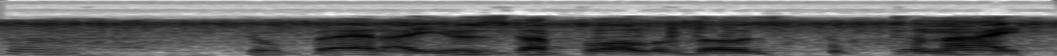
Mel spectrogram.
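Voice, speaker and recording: A man's voice: mid-range voice, normal speed, close to an everyday voice. An actor playing a menacing, taunting killer in a 1940s radio thriller, curt, commanding and sardonic with his captive. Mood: cool, taunting. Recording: muffled, noisy 1940s radio recording.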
